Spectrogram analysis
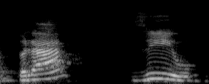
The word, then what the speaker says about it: Brasil: Brasil, você separando, fica Brasil. E a sílaba tônica é zil.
